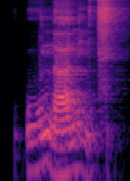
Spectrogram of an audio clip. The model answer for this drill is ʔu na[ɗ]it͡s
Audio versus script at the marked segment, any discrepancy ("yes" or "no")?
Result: yes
